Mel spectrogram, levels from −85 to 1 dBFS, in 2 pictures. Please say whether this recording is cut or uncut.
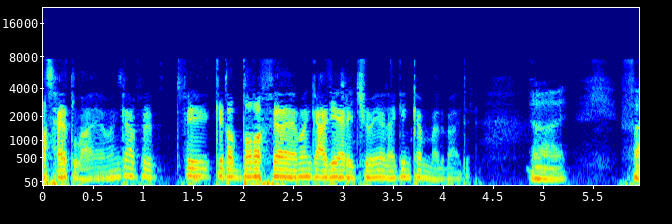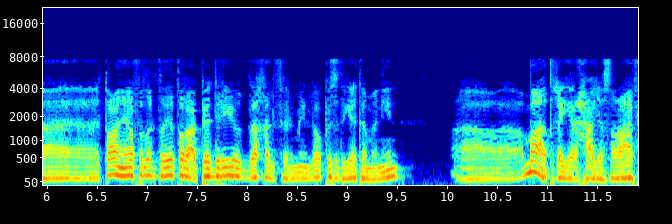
uncut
